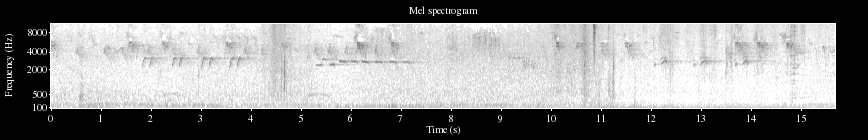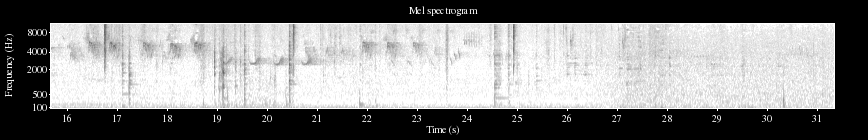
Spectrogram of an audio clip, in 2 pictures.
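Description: Woodland ambience: small birds chirping in short repeated phrases over a low steady rumble, with a few sharp snaps or knocks in the middle stretch.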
